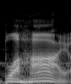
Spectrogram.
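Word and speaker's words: Blåhaj: It's pronounced blahai.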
